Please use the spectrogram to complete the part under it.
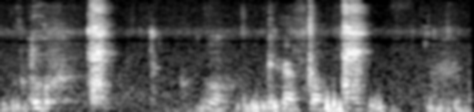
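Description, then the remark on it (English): A sudden, sharp sneeze bursts out, surrounded by people talking over one another. “Careful. Bless you.”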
